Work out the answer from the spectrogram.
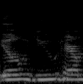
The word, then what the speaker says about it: LuHair: This hair comes from a company by the name of LuHair, like L-U hair. We're gonna say Lu.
